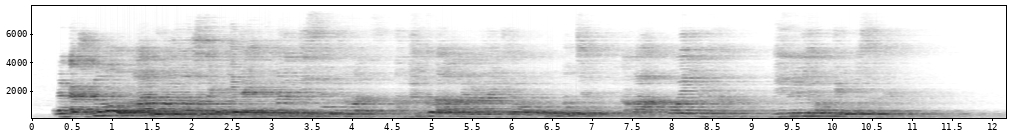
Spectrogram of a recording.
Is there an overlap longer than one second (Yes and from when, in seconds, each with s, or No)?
Yes, from 1.2 s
